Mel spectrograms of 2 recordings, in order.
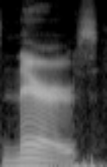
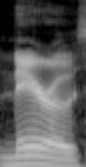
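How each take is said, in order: First: The name is said shortened, like nares. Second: The name is said like the word narrows. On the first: The speaker calls it right. "it's Nares" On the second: The speaker calls it wrong. "it's not Narrows"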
